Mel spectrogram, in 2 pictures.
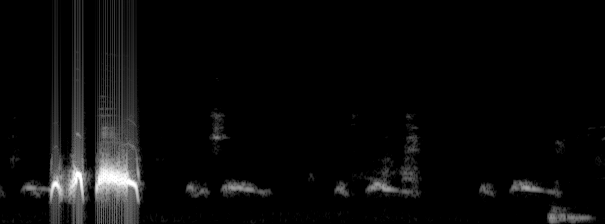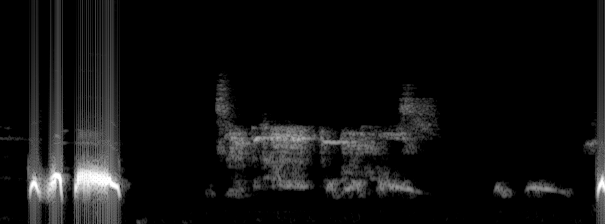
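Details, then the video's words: Spotted dove repeating its 'thúc' coo phrase twice, roughly six seconds apart, each a pair of quick notes and a drawn-out coo; faint chattering bird calls between phrases. "Tiếng chim cu gáy thúc cực đỉnh vang cả buôn làng"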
